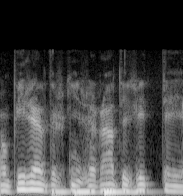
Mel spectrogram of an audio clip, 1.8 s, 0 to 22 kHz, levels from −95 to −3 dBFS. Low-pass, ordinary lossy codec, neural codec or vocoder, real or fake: none; none; none; real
